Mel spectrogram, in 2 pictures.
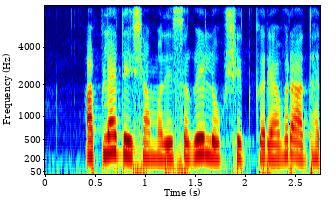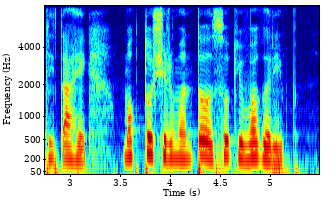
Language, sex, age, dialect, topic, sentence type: Marathi, female, 25-30, Northern Konkan, agriculture, statement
